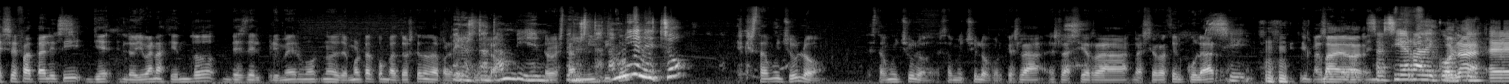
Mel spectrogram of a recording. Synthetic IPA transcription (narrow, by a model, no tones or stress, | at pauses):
esefat̪alit̪iʝelo̞ʝeβanaθje̞nd̪o̞ðe̞zðe̞lpɾimeɾmoɾnoðezðemoɾt̪alkombat̪oskeðonapaɾepeɾoest̪at̪ambjenkaɾoest̪aɾosit̪at̪amje̞net͡ʃo | e̞ske̥st̪amujt͡ʃulo̞ | est̪amujt͡ʃulo̞e̞̰st̪amujt͡ʃulo̞po̞ɾkeezlae̞zlasjeralasje̞raθiɾkulaɾsiipasaeaẽnasjeraðekoaee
